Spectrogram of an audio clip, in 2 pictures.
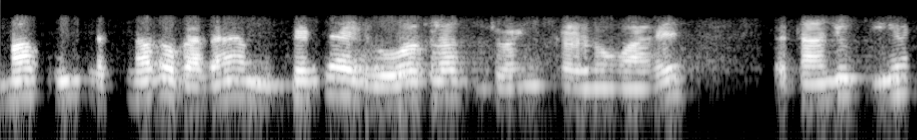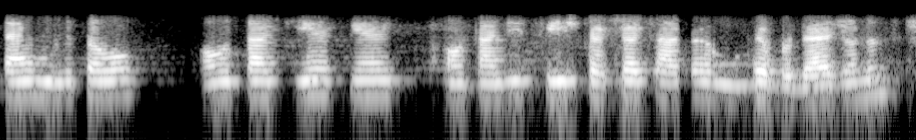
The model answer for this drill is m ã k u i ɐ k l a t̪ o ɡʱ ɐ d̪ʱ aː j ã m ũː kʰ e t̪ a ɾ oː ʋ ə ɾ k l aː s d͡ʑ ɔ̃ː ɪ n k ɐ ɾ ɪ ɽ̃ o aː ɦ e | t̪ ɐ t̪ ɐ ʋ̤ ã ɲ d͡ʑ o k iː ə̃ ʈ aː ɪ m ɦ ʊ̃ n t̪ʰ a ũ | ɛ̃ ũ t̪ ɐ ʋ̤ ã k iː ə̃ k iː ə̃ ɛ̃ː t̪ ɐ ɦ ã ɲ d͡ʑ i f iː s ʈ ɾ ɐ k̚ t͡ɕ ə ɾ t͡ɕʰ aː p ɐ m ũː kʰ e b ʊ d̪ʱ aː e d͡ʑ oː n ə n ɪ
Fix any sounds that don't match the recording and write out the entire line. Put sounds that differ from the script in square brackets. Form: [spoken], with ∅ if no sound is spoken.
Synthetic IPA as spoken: m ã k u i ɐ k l a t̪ o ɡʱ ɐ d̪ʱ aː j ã m ũː kʰ e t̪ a ɾ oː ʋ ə ɾ k l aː s d͡ʑ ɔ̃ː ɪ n k ɐ ɾ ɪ ɽ̃ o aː ɦ e | t̪ ɐ t̪ ɐ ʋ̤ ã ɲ d͡ʑ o k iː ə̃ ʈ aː ɪ m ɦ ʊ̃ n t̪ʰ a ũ | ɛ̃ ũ t̪ ɐ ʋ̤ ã k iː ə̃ k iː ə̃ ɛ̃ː t̪ ɐ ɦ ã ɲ d͡ʑ i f iː s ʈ ɾ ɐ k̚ t͡ɕ ə ɾ t͡ɕʰ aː [k] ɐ m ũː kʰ e b ʊ d̪ʱ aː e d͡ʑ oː n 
